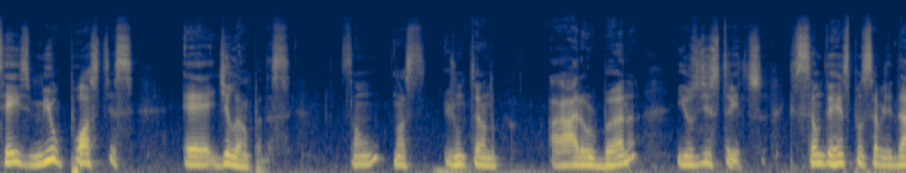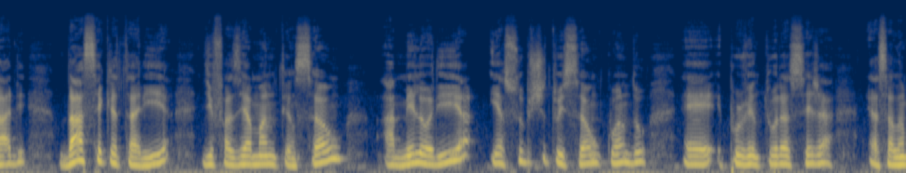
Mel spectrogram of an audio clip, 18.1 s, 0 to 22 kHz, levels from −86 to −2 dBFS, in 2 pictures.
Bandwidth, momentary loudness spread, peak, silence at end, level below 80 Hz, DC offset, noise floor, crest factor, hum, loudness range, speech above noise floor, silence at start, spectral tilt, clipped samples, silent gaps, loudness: 13 kHz; 12 LU; -4 dBFS; 0 s; -44 dBFS; under 0.1%; -53 dBFS; 20 dB; none; 4 LU; 29 dB; 0 s; -6.5 dB/octave; under 0.1%; none; -25 LUFS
